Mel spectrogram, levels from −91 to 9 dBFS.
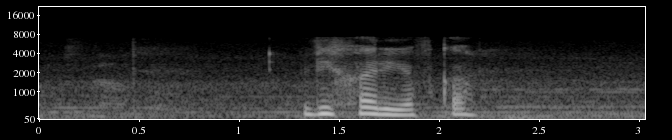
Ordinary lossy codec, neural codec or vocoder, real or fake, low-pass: none; none; real; 7.2 kHz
